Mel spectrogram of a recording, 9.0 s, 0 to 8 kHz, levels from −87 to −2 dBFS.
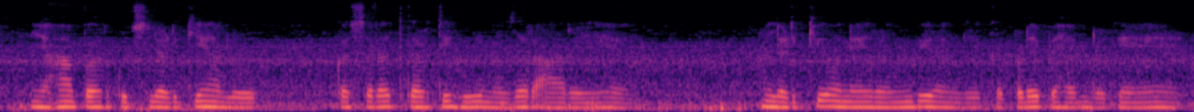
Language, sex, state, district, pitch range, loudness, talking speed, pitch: Hindi, male, Bihar, Muzaffarpur, 130-145 Hz, -33 LUFS, 125 wpm, 140 Hz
